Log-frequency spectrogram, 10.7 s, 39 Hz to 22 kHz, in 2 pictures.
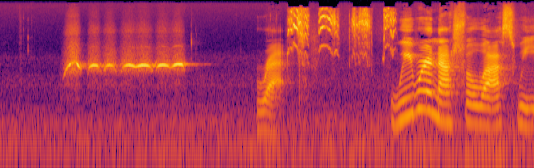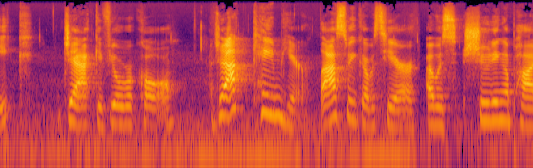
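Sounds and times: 
person whistling short bright notes: 0.6 - 2.0
speech: 2.6 - 3.1, 3.9 - 10.6.

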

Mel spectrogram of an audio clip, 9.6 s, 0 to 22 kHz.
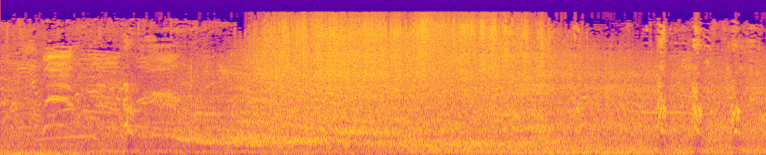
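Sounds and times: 
F-35 jet roaring overhead at an air display in North Queensland: 0.0 - 9.5
dog barking and yipping excitedly: 1.5 - 1.8, 8.2 - 9.4.

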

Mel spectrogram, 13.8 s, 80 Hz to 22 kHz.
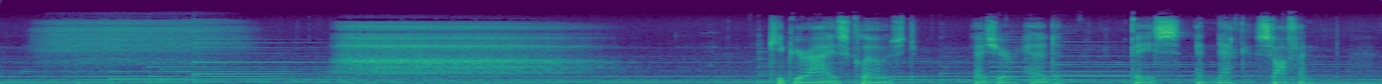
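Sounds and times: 
soft sustained music: 0.0 - 13.8
slow deep breath in and out: 0.2 - 7.2, 13.4 - 13.8
speech: 7.8 - 10.7, 11.3 - 13.2.

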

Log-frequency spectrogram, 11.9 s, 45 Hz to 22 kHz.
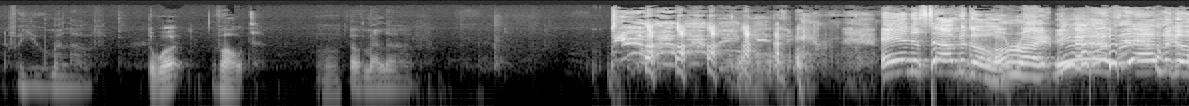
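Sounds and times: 
speech: 0.2 - 2.6, 3.2 - 4.2, 6.1 - 11.8
laughter: 6.1 - 8.2, 10.4 - 11.8
raspy coughing: 6.2 - 8.8.

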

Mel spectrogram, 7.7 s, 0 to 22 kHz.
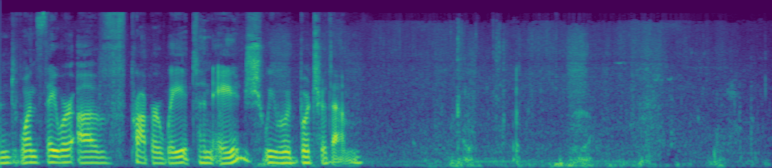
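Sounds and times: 
speech: 0.0 - 3.8
six pigs grunting and snuffling on family farmland in southern Minnesota: 2.2 - 7.7.

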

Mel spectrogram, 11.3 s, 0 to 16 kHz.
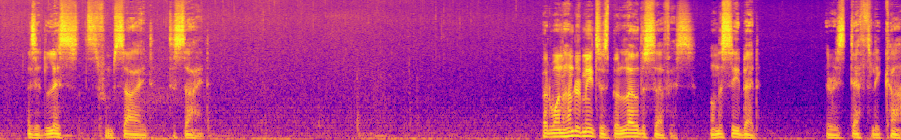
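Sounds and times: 
heavy rain in a storm at sea: 0.0 - 11.2
low rumbling wind at sea: 0.0 - 11.2
surging sea water: 0.0 - 11.2
speech: 0.4 - 2.7, 6.8 - 9.6, 10.3 - 11.2.

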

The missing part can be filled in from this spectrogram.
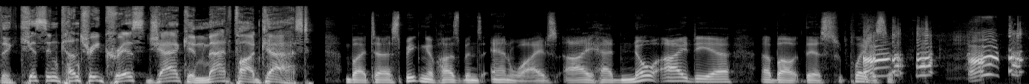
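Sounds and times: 
speech: 0.0 - 10.0
goose honking: 8.6 - 10.2.

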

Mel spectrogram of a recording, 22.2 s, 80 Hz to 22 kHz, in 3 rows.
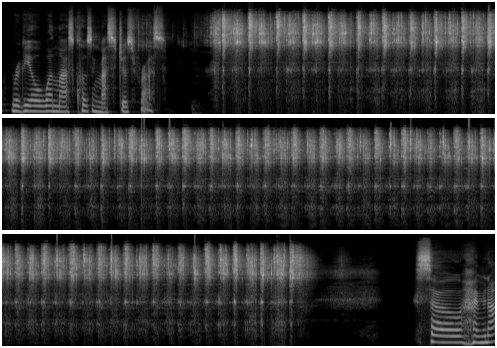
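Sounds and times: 
speech: 0.2 - 2.5, 3.2 - 3.4, 21.9 - 22.1
handheld dolphin rattle being shaken: 2.9 - 19.5.

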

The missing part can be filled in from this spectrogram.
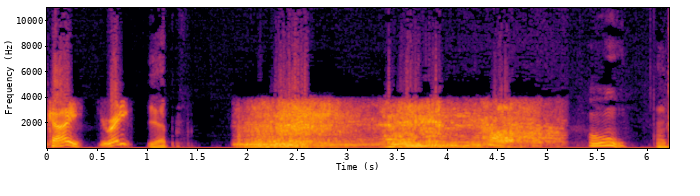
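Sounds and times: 
speech: 0.0 - 2.6, 3.4 - 6.2
car engine revving: 1.8 - 5.2.

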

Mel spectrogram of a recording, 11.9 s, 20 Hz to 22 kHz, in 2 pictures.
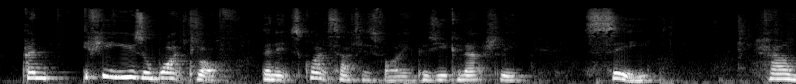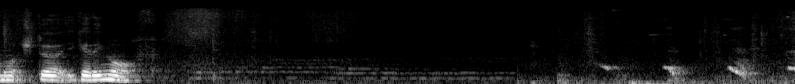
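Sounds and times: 
speech: 0.2 - 5.1, 5.7 - 7.2
low steady humming in a room: 7.2 - 11.8
dog whining: 10.4 - 11.9.

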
